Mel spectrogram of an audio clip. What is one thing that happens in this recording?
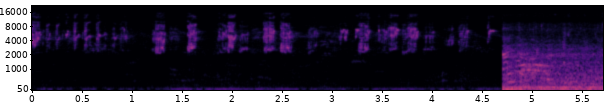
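Lovebirds chirp and squeak in rapid, shrill bursts.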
